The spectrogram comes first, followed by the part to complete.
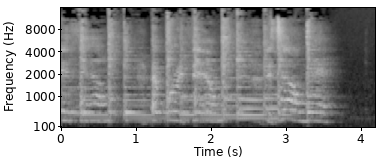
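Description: A man singing along to his own ukulele, strummed in an eight-beat rhythm with muted chops, through the chords F, F7 and C. Near the end the playing and singing stop short for a rest.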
